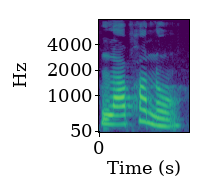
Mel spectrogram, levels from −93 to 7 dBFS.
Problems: constant background noise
